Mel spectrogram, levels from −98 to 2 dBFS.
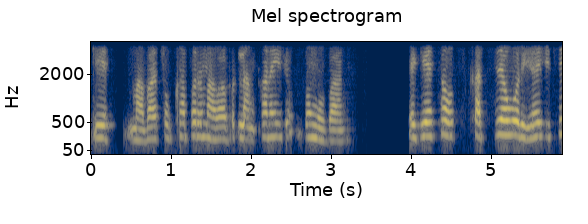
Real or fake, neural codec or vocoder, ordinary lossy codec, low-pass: fake; vocoder, 44.1 kHz, 128 mel bands, Pupu-Vocoder; none; 3.6 kHz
